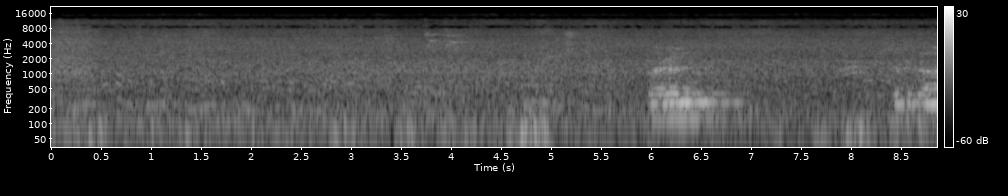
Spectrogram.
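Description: A man's voice comes through a microphone in a large hall.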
